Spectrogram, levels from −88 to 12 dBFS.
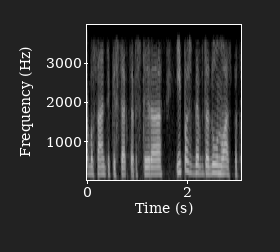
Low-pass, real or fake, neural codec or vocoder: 3.6 kHz; fake; codec, 16 kHz in and 24 kHz out, 1 kbps, XY-Tokenizer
